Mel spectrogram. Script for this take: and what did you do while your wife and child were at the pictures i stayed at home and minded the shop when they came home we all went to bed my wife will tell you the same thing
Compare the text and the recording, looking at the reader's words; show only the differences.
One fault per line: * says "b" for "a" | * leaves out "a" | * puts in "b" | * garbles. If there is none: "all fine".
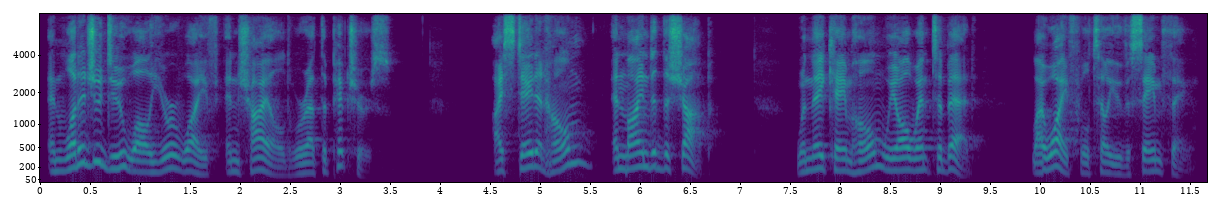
all fine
